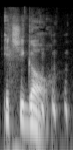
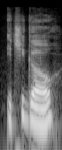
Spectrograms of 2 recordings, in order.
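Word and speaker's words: 一合: just like oh I'm scratching I'm itchy so Ichigo Ichigo and that's just go Ichigo means one 180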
